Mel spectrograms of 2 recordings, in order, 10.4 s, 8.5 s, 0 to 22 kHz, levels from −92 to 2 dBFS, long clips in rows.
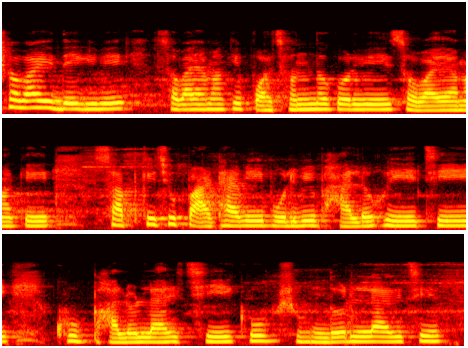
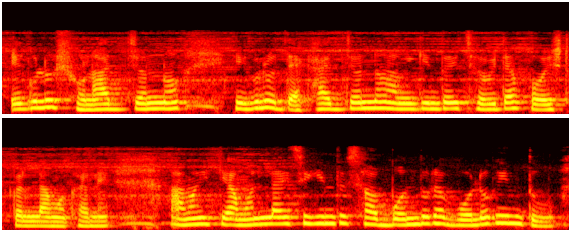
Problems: none marked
